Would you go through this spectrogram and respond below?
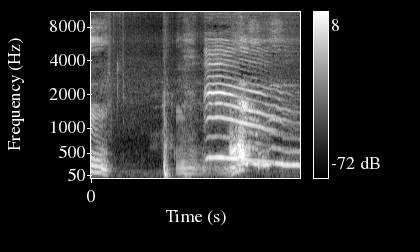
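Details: Rescued pit bull howling along with others: a short sharp burst like a sneeze, then a long, steady, tonal howl that starts with a brief rise and slowly sinks, held to the end with rich overtones.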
